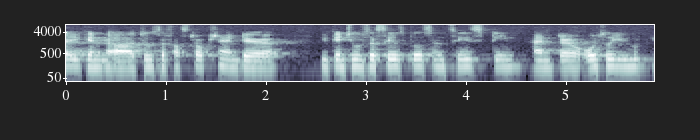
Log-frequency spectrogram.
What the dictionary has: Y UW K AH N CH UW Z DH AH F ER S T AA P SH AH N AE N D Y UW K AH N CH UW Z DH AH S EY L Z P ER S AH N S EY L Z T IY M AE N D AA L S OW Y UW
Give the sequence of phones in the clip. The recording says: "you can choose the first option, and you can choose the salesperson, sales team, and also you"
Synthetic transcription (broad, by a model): Y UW K AH N CH UW Z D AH F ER S T AA P SH AH N AE N D Y UW K AH N CH UW Z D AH S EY Z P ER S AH N S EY Z T IY M AE N D AA L S OW Y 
